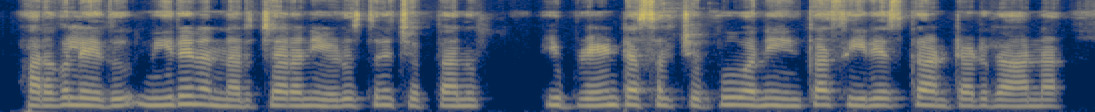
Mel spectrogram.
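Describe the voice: Against quiet surroundings, someone does plain reading aloud.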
